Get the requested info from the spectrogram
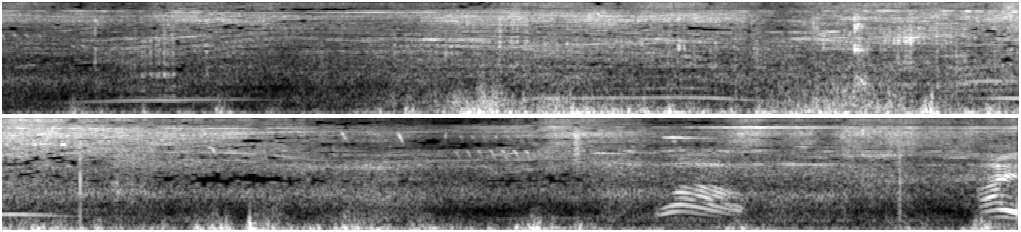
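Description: Gusty wind rumbling on the microphone, with the faint whine of a small radio-controlled plane's motor and propeller rising and falling in pitch as it flies past overhead.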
